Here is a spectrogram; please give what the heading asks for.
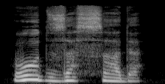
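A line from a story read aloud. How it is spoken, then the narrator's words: Strained, forced out. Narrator (Russian): выдавила не без труда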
